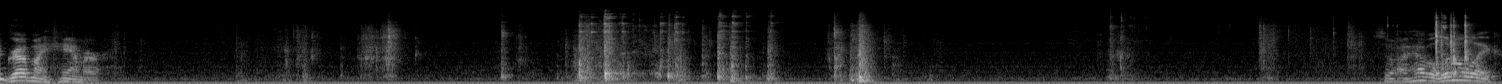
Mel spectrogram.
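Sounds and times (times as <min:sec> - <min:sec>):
metal tools clattering in toolbox: 0:05.6 - 0:07.8.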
